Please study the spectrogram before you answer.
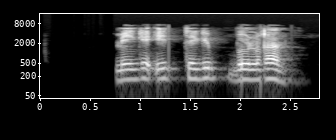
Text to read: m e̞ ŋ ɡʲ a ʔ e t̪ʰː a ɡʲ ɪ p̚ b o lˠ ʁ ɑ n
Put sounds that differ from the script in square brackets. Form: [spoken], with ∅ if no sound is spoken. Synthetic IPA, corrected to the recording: m e̞ ŋ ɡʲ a ʔ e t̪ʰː [e] ɡʲ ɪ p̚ b o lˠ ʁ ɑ n

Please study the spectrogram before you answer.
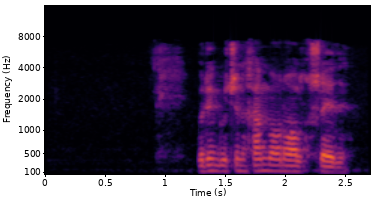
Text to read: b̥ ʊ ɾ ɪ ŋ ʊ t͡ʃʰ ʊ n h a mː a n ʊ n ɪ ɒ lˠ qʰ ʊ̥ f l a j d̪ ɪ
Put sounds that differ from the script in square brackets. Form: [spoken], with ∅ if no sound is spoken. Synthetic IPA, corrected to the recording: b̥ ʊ ɾ ɪ ŋ ʊ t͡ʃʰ ʊ n h a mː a [∅] ʊ n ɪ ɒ lˠ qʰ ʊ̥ [ʃ] l a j d̪ ɪ

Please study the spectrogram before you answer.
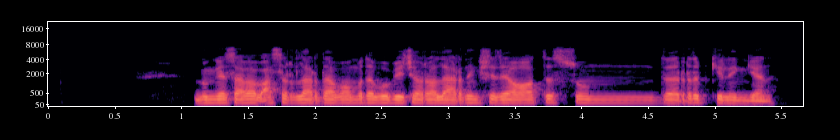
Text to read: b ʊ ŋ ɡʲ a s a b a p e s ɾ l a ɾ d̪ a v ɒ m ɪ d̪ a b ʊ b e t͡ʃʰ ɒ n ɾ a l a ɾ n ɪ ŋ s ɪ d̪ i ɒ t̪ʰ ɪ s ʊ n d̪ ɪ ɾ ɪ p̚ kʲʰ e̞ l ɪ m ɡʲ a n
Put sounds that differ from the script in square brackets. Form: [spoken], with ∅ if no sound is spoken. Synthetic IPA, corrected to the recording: b ʊ ŋ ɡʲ a s a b a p [a] s ɾ l a ɾ d̪ a v ɒ m ɪ d̪ a b ʊ b e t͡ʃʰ ɒ [∅] ɾ a l a ɾ n ɪ ŋ [ʃ] ɪ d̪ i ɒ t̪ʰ ɪ s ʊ n d̪ ɪ ɾ ɪ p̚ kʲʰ e̞ l ɪ [ŋ] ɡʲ a n

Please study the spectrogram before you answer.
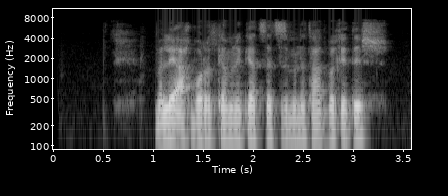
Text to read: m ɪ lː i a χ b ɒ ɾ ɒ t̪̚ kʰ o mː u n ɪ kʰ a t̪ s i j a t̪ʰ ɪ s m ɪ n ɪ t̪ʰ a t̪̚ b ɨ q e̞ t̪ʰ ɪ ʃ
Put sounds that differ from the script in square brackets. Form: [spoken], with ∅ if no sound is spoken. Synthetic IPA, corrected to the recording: m ɪ lː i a χ b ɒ ɾ ɒ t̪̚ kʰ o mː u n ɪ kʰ a t̪ s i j a t̪ʰ ɪ [z] m ɪ n ɪ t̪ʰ a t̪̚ b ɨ q e̞ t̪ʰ ɪ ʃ

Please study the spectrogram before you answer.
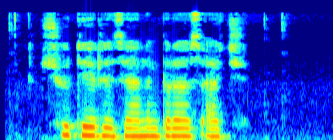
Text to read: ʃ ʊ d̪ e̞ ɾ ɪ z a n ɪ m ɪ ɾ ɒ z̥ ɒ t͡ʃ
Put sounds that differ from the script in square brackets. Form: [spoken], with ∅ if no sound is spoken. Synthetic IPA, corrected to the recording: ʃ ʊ d̪ e̞ ɾ ɪ z a n ɪ [b] ɪ ɾ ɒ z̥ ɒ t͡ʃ

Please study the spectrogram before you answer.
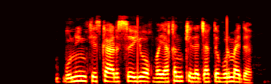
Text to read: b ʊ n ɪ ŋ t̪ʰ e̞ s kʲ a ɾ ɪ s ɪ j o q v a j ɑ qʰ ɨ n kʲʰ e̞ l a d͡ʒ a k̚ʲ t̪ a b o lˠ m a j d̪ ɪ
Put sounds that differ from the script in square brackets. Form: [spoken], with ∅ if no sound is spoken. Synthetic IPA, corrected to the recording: b ʊ n ɪ ŋ t̪ʰ e̞ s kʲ a ɾ ɪ s ɪ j o q v a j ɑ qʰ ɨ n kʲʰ e̞ l a d͡ʒ a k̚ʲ t̪ a b o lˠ m a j d̪ ɪ

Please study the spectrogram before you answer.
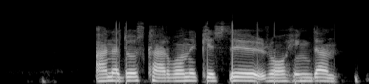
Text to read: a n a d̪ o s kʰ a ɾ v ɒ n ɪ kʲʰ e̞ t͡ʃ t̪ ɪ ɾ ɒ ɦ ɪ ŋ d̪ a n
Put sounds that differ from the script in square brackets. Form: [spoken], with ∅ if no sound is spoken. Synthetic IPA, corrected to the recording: a n a d̪ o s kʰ a ɾ v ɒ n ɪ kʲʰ e̞ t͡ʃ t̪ ɪ ɾ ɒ ɦ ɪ ŋ d̪ a n

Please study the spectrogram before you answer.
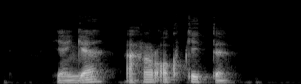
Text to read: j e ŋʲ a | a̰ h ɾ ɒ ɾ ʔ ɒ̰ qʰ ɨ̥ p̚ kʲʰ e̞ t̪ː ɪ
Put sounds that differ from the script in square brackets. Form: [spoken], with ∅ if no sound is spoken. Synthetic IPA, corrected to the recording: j [a] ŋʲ a | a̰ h ɾ ɒ ɾ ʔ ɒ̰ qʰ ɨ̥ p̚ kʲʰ e̞ t̪ː ɪ

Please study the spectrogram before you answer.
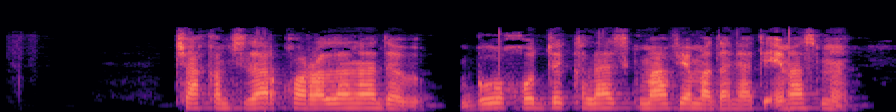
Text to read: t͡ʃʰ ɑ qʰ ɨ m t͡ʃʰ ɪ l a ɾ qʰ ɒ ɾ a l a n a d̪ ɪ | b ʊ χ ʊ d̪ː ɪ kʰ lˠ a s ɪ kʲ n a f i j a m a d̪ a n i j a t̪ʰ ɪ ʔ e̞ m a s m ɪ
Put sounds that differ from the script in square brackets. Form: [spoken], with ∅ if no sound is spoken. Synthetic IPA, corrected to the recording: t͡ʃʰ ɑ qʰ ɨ m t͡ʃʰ ɪ l a ɾ qʰ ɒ ɾ a l a n a d̪ ɪ | b ʊ χ ʊ d̪ː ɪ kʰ lˠ a s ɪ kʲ [m] a f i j a m a d̪ a n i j a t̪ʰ ɪ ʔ e̞ m a s m ɪ

